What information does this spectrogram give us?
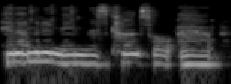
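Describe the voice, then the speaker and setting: A programming instructor, hoarse and losing their voice, explaining step by step while working through a screen-recorded coding lesson. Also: medium pitch, steady tone, brisk, noisy background.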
